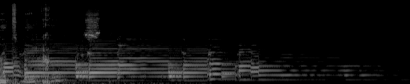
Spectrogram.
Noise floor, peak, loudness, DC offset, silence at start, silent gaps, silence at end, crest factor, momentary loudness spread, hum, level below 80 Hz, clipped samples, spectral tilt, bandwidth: -63 dBFS; -22 dBFS; -39 LUFS; under 0.1%; 0 s; none; 0.3 s; 18 dB; 23 LU; none; -62 dBFS; under 0.1%; -4 dB/octave; 16 kHz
